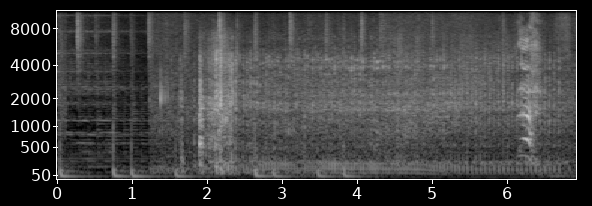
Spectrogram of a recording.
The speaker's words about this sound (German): Oh nein, wieso geht der Motor nicht an? Der Benzintank war leer.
